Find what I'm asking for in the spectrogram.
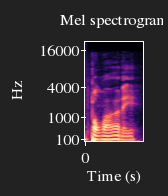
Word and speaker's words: Balani: Raj Balani. Yeah. – But it's pronounced Milani? – No, it's Balani. – Oh, okay. Yeah. I've just when you say it fast, it doesn't. You don't hear the B.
